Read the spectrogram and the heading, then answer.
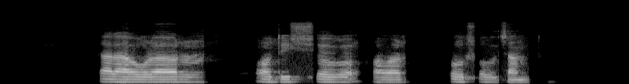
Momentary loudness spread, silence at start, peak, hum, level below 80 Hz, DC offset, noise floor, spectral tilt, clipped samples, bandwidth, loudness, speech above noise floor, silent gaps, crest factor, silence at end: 15 LU; 1 s; -6 dBFS; none; -64 dBFS; under 0.1%; -87 dBFS; -6 dB/octave; under 0.1%; 7.8 kHz; -24 LUFS; 64 dB; none; 20 dB; 1 s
